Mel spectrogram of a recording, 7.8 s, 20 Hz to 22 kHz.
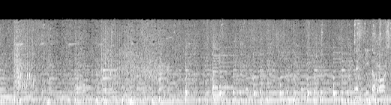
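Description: Horses whinny and hooves clop over a dense, busy Red Dead Redemption 2 game soundscape with mechanical clicking, voices mixed in throughout.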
